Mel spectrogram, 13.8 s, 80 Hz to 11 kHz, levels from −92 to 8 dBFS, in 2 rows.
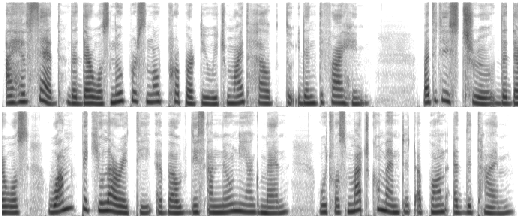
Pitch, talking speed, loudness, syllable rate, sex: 215 Hz, 160 wpm, -19 LUFS, 4.7 syllables/s, female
